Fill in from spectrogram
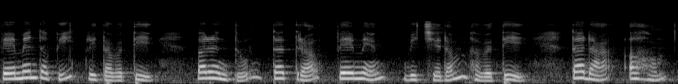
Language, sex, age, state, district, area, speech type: Sanskrit, female, 18-30, Assam, Nalbari, rural, spontaneous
